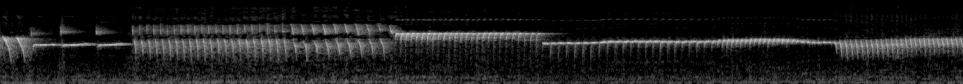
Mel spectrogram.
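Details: Strong, distinctive canary singing, recorded to stimulate males to sing, females to breed, and teach young birds; a few short notes lead into buzzy trills, then loud steady rolling tours stepping down in pitch.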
